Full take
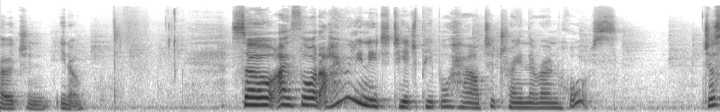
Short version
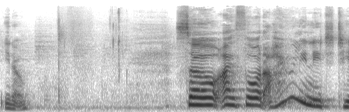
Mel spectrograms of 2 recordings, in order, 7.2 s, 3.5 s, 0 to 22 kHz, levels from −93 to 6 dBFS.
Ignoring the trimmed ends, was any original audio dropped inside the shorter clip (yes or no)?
no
